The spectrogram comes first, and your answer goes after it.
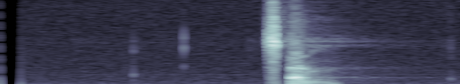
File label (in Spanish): "cuerda", chuj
